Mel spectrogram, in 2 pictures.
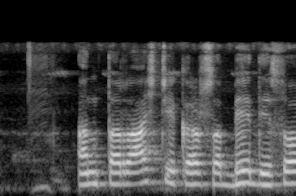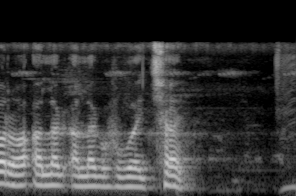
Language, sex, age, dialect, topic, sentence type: Maithili, male, 56-60, Angika, banking, statement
